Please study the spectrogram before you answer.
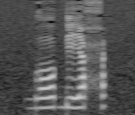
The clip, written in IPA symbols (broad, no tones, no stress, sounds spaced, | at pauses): ɡ ɔ ɠ e ħ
